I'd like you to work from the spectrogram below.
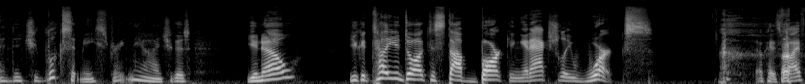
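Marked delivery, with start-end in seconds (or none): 2.4-6.5 play-acted cranky, surly woman's voice. Retelling what the dog owner snapped, imitating a surly woman. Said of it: "this surly lady".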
